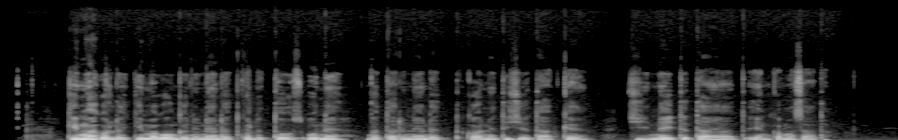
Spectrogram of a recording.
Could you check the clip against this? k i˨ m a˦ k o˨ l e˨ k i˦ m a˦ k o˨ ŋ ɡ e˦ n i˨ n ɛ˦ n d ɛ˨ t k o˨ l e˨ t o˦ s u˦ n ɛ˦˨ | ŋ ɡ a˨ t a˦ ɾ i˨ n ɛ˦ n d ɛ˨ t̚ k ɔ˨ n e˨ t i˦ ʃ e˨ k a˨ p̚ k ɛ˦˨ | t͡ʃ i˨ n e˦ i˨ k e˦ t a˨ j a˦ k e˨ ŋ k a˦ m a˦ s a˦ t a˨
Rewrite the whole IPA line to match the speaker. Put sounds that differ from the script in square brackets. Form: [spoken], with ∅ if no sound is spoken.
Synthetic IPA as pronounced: k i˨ m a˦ k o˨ l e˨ k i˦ m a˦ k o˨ ŋ ɡ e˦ n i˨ n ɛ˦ n d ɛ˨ t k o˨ l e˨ t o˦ s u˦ n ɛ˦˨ | ŋ ɡ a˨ t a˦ ɾ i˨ n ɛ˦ n d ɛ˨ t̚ k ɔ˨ n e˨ t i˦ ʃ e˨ [t] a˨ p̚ k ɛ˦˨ | t͡ʃ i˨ n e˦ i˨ [t] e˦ t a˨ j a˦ [t] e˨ [n] k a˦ m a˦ s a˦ t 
